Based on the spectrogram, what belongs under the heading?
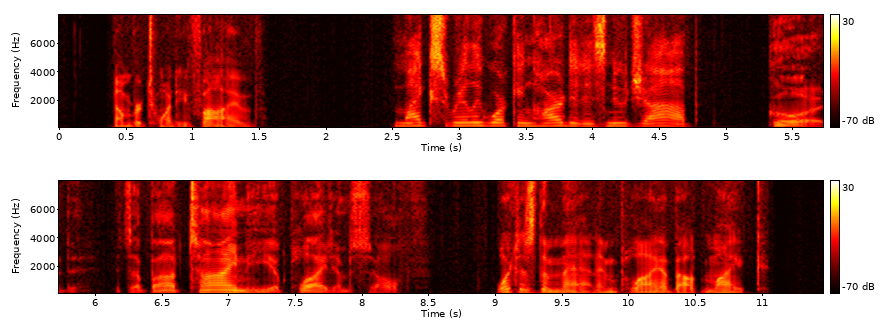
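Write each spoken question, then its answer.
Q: What does the man imply about Mike?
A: Mike didn't work hard before.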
